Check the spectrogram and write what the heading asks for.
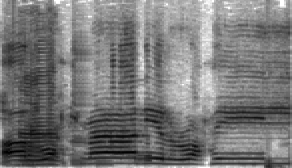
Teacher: র টাকে বারংবার উচ্চারণ না করে সুন্দর করে আবার র টা মোটা করে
